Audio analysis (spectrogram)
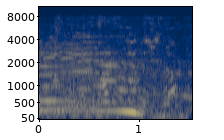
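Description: A Holstein Friesian dairy cow at a cattle market gives one drawn-out, fairly close moo that slides downward and fades into murmuring background noise.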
